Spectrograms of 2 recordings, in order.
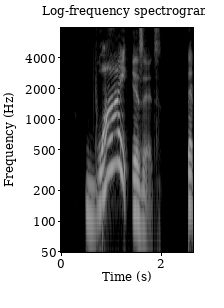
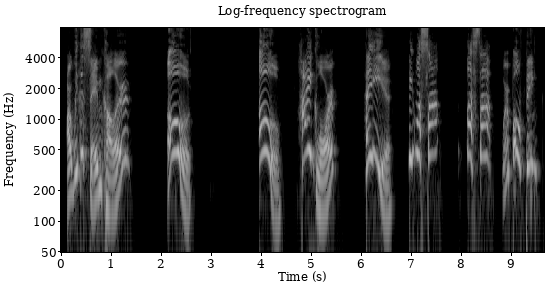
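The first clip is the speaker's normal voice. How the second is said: very high squeaky greeting; squeaky cutesy voice; slower than usual. Pretend. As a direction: squeal hello like a tiny mascot.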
